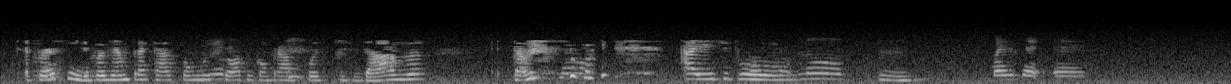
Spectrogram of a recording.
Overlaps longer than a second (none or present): none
